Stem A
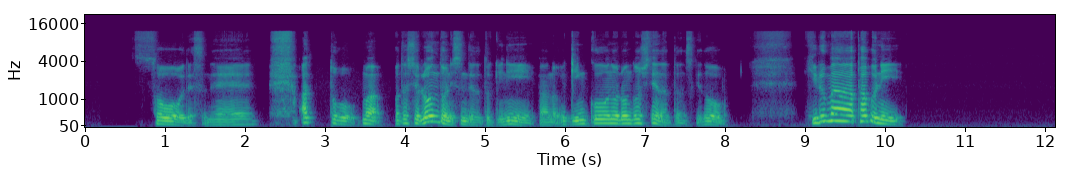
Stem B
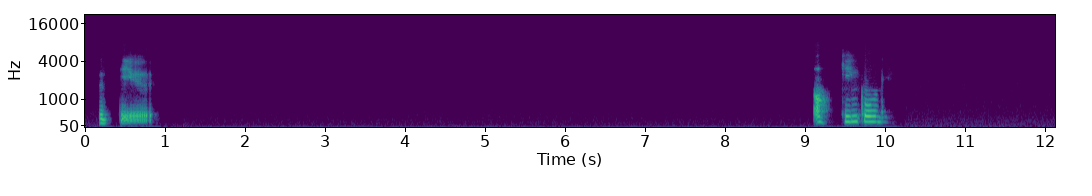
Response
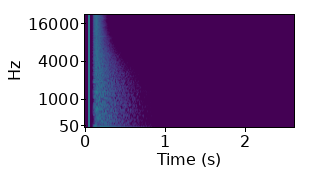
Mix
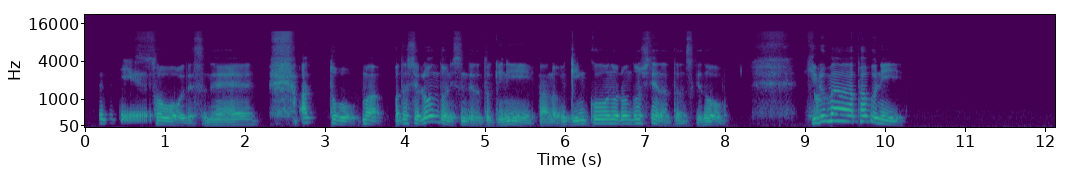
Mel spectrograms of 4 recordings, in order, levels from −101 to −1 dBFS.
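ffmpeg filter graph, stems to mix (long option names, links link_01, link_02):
-filter_complex "[0:a]volume=-4.5dB,asplit=2[link_01][link_02];[1:a]volume=-9.5dB,asplit=2[link_03][link_04];[link_04]volume=-21.5dB[link_05];[link_02]apad=whole_len=534861[link_06];[link_03][link_06]sidechaincompress=threshold=-31dB:ratio=8:attack=16:release=390[link_07];[link_05]aecho=0:1:121|242|363|484:1|0.27|0.0729|0.0197[link_08];[link_01][link_07][link_08]amix=inputs=3:normalize=0,acrossover=split=250 3600:gain=0.2 1 0.251[link_09][link_10][link_11];[link_09][link_10][link_11]amix=inputs=3:normalize=0,acompressor=threshold=-45dB:ratio=3"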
